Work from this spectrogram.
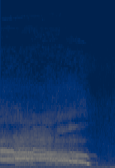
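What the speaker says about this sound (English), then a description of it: "Now that was a great scream." A woman's long, loud, high scream in the video game What Remains of Edith Finch, held steady for nearly two seconds before falling in pitch and cutting off into quiet background.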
